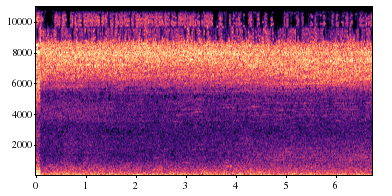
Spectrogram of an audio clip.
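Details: Summer cicada chorus in Japan, 2022: a continuous high, hissing buzz with no breaks or pulses, steady in loudness, over soft low background rumble.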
